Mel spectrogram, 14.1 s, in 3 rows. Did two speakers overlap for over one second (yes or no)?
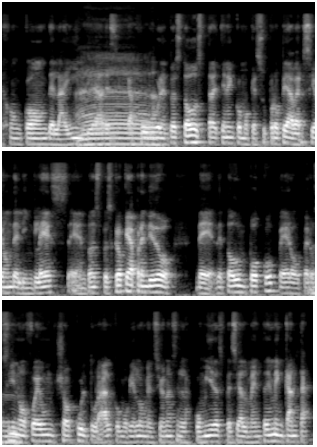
yes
